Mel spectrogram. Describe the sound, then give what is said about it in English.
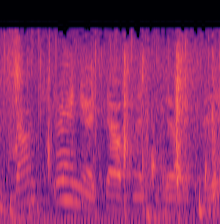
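Horse hooves stamp and clop irregularly under loud overlapping voices, a few sharp hoof knocks standing out near the end. “Hold those horses there. Whoa, now.”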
